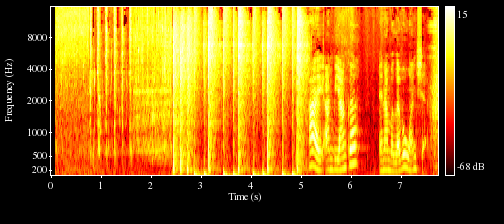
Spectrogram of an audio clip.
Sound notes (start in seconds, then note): 0.2 pan sizzling; 0.8 whisking sounds; 1.0 fryer sizzling; 2.4 upbeat music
